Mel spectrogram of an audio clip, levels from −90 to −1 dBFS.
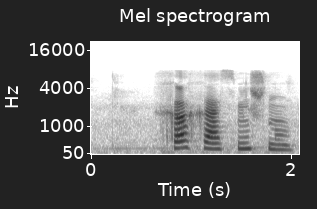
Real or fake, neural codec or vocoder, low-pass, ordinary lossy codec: real; none; none; none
